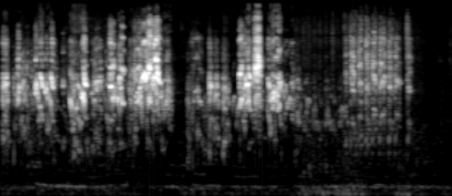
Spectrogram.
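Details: Budgerigars chirping: loud scratchy warbled bursts roughly once a second, then the chatter thins and fades toward the end.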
